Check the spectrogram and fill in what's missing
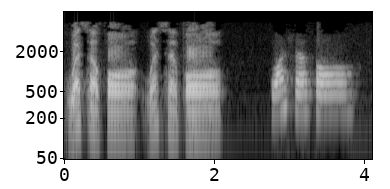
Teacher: وسطا وسطا وسطا، ما تخليهاش قريبة من الصاد · Term: السين رقيقة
